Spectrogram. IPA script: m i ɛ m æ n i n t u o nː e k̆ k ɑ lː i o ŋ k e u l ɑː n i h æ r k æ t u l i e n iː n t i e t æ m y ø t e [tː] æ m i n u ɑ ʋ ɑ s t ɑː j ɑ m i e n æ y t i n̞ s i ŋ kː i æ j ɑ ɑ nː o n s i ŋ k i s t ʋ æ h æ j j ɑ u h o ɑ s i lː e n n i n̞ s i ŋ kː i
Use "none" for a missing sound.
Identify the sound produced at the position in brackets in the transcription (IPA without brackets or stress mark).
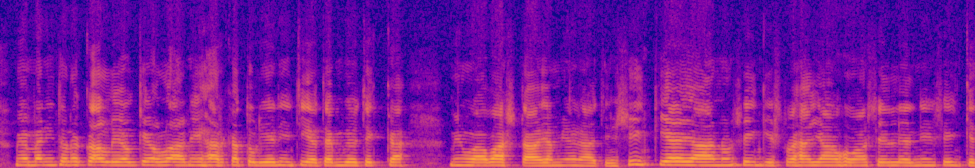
kː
